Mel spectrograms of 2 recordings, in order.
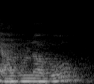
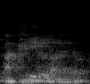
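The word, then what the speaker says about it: Aquila: 원래 본명이 아퀴일라예요. 아퀴일라. 영어 성경도 사람들 이름이니까 그대로 따서 아퀴일라 그 철자 발음으로 사용합니다. 우리도 그래야 돼요. 사실은 이름을 막 우리 거로 바꿔서 이런 사람들은 존재하지 않아요. 아퀴일라는 존재했지만 아굴라는 없어요.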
